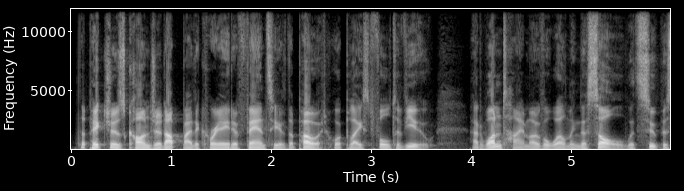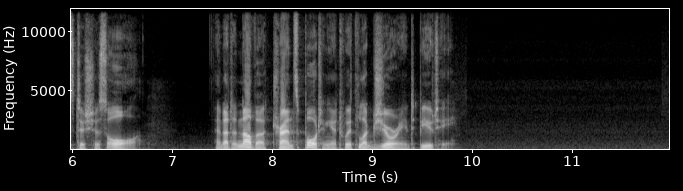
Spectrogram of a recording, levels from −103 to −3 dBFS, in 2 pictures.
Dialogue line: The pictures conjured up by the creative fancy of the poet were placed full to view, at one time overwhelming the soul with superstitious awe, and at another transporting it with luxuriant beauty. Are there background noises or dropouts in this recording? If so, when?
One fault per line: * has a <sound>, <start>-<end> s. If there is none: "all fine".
all fine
